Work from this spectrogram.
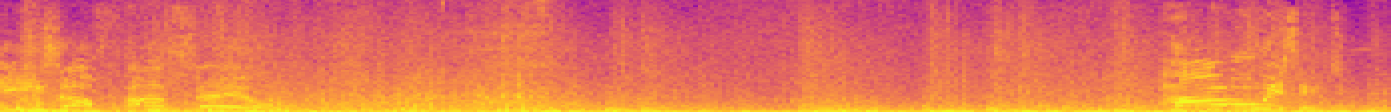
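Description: A sailing ship pushed by wind in the video game Assassin's Creed, with steady wind and sea wash under the hull, creaking and gusts, and a few brief voiced calls on top.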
